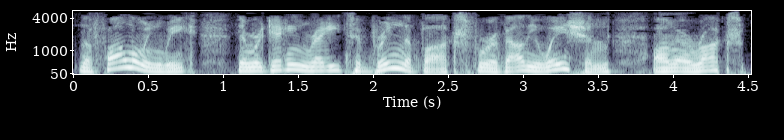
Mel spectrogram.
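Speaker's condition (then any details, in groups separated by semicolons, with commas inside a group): Cleft palate with lisp; could not nurse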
